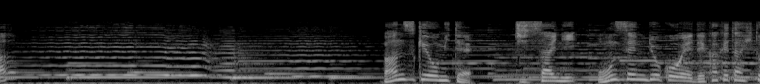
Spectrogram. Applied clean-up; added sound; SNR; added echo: none; none; none; none.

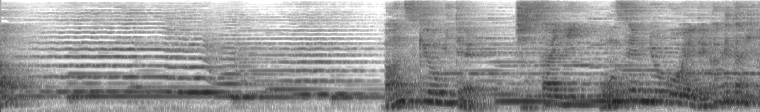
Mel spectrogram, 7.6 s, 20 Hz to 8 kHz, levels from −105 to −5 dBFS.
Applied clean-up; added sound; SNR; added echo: none; none; none; reverberation time 0.8 s.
